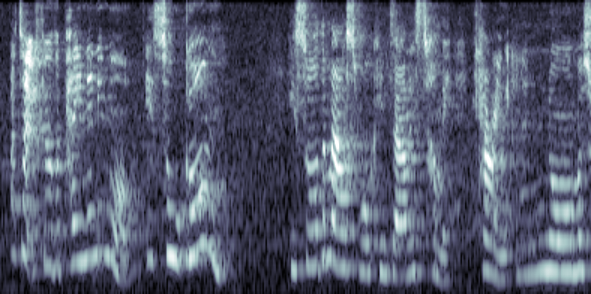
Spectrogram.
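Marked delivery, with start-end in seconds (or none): 0.1-2.4 relieved surprise. Acted. Crocodile relieved of pain.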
